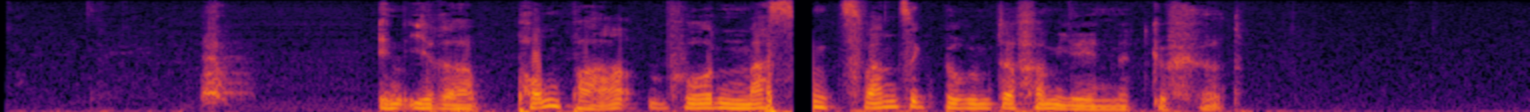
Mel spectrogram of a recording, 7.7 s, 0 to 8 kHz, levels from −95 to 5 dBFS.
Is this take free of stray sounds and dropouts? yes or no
no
